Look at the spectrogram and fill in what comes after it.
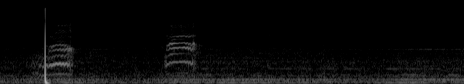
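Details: A 4-year-old male silver Bengal cat gives two short, clipped meows, talking back after being repeatedly scolded for biting.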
